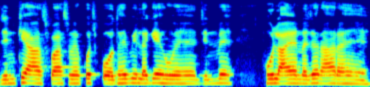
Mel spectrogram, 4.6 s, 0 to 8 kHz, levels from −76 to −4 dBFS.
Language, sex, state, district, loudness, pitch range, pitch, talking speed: Hindi, male, Chhattisgarh, Bilaspur, -16 LUFS, 135-145 Hz, 140 Hz, 205 wpm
